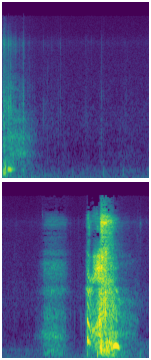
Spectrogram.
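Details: Sneezing: a female at the end of a cold, who woke up sneezing, gives a sharp inhaled buildup then one forceful sneeze, with a softer breath at the start.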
